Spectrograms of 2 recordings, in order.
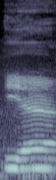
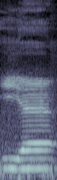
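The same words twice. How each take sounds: No difference in how they are said.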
